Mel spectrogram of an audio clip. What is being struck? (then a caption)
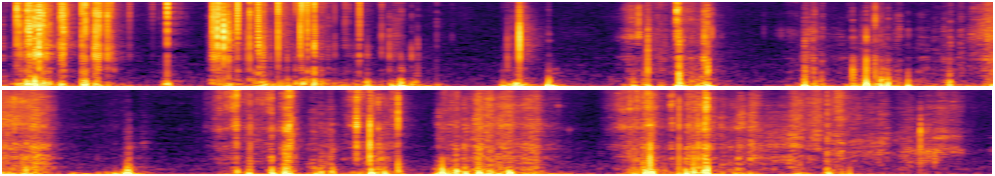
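Beeswax-coated cotton food wrap. Fingers unfold a pink strawberry-print beeswax-coated cotton food wrap, peel it open and stretch it flat. The result is bursts of sticky, crackling crinkles and peeling rasps, separated by short quiet gaps and backed by soft, low handling thumps.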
